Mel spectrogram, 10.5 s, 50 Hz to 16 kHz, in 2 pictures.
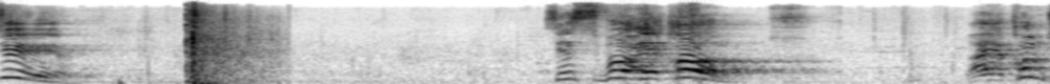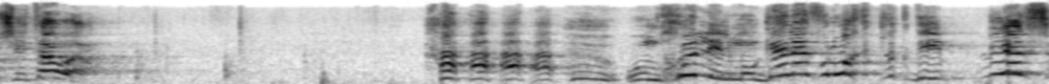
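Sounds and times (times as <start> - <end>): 
door slamming shut: 0.9 - 1.5
speech: 2.8 - 3.8, 4.8 - 5.9, 7.4 - 10.4
laughter: 7.4 - 8.4.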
